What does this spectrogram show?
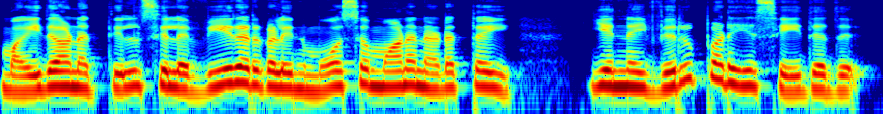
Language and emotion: Tamil, disgusted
